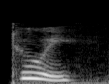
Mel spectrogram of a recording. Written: tooie

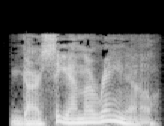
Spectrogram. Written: garcia moreno

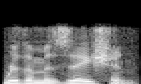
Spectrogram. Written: rhythmization

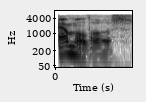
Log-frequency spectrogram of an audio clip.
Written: amylose

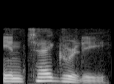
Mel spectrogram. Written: integrity

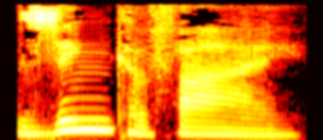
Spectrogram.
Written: zincify

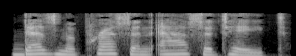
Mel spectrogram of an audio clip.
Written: desmopressin acetate

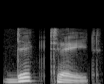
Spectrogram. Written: dictate

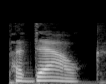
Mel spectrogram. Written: padouk

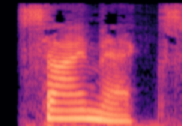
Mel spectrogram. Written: cimex

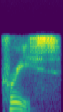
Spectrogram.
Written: crease

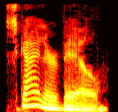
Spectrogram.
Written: schuylerville

